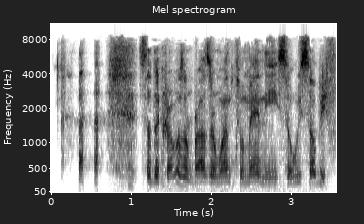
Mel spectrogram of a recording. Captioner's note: laughs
